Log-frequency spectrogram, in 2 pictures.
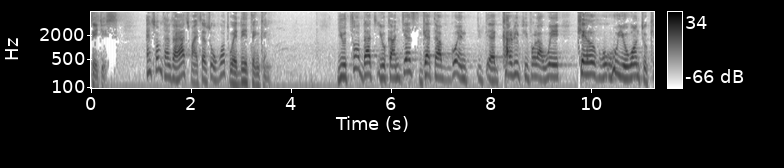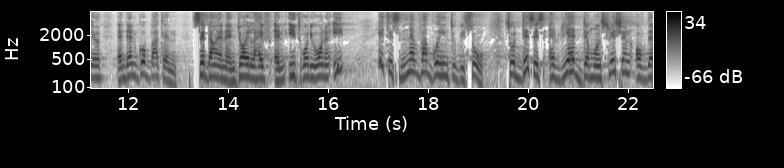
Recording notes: Preached at the Zeloo Service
